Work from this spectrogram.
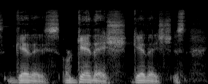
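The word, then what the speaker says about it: Guedes: was a Valen G GES or GES GES the U you don't pronounce it's like g g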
